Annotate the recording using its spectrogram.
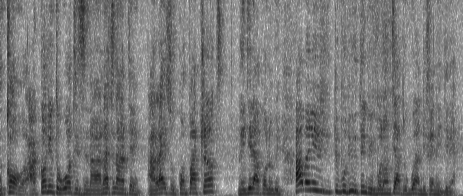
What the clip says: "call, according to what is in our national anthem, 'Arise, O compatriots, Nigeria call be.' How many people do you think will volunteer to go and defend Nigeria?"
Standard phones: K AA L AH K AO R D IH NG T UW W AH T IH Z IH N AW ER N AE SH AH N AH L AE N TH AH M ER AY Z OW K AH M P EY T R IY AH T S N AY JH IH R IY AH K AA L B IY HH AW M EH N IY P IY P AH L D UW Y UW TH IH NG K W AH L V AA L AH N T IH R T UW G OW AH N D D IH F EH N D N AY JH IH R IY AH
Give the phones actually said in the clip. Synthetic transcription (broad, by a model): K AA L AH K AO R D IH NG T UW W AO T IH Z IH N AW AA N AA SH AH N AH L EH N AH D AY S OW K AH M P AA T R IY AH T N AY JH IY R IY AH K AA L B IY HH AW M EH N IY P IY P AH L D UW Y UW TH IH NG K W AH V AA L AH N T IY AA T UW G OW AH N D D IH F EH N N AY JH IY R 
